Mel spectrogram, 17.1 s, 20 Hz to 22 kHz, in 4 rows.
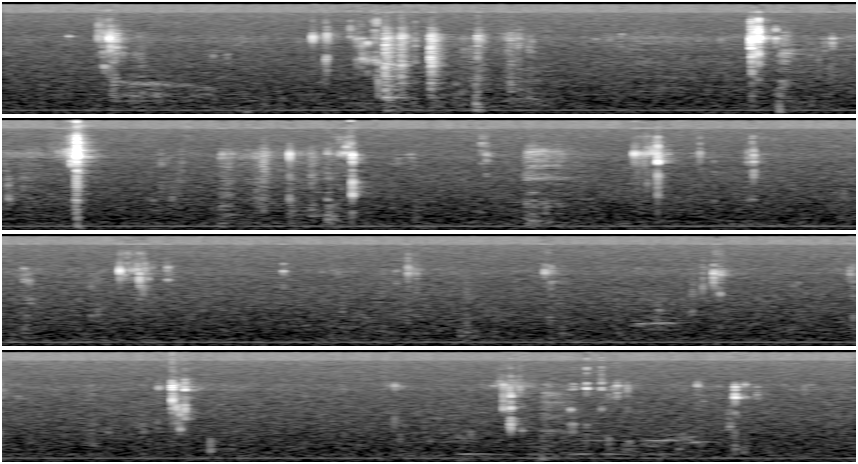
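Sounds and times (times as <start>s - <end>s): low steady hum: 0.0s - 17.0s
person chewing: 0.4s - 0.9s, 3.7s - 6.8s, 7.4s - 11.4s, 12.0s - 13.9s, 14.7s - 16.7s
wet mouth clicks and lip smacks: 9.0s - 9.5s.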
